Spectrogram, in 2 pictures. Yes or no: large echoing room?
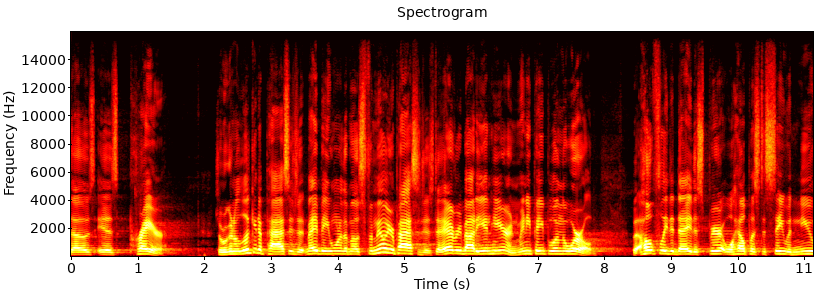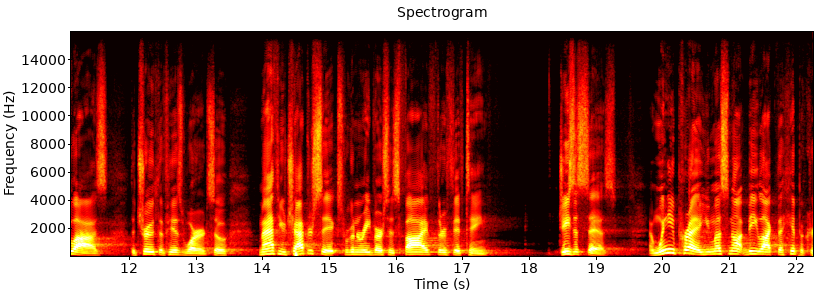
yes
